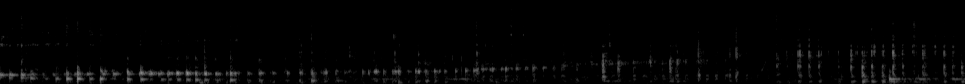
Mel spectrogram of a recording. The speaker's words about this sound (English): Wow, it's still pouring. How's that for ASMR? That was some good stuff. That, of course, was the sound of a Guinness being poured, if you could nail that sound effect down.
